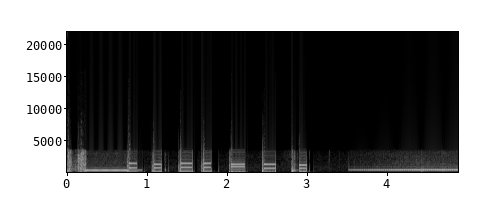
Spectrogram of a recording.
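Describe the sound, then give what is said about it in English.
A phone line tone, then a quick run of about eight touch-tone keypad beeps as a number is dialed, a short pause, and a steady ringing tone that holds to the end while waiting for the call to be answered. No one speaks. “Come on, Ma. Answer the phone.”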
